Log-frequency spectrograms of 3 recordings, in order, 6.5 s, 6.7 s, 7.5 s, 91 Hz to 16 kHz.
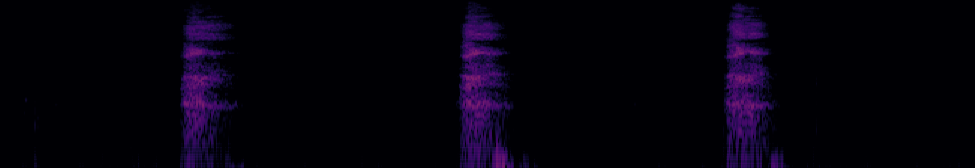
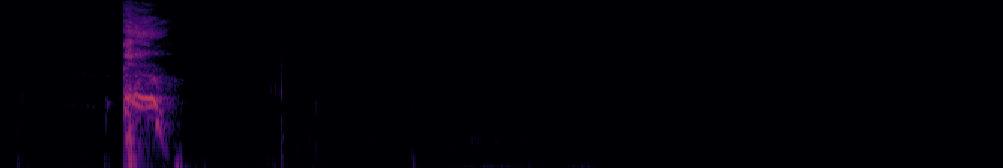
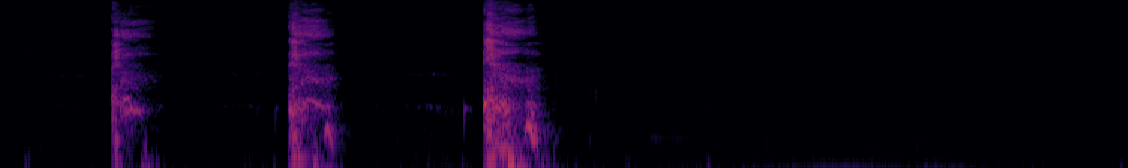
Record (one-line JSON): {"exhalation_length": "6.5 s", "exhalation_amplitude": 528, "exhalation_signal_mean_std_ratio": 0.32, "cough_length": "6.7 s", "cough_amplitude": 1577, "cough_signal_mean_std_ratio": 0.19, "three_cough_length": "7.5 s", "three_cough_amplitude": 2164, "three_cough_signal_mean_std_ratio": 0.28, "survey_phase": "alpha (2021-03-01 to 2021-08-12)", "age": "45-64", "gender": "Female", "wearing_mask": "No", "symptom_none": true, "smoker_status": "Never smoked", "respiratory_condition_asthma": false, "respiratory_condition_other": false, "recruitment_source": "REACT", "submission_delay": "1 day", "covid_test_result": "Negative", "covid_test_method": "RT-qPCR"}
